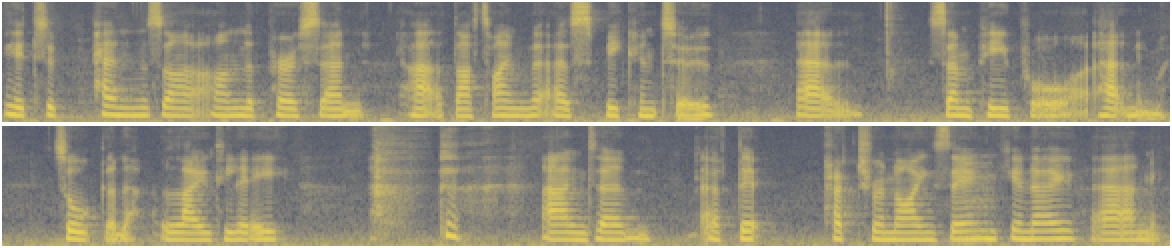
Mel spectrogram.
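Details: Woman, a stroke survivor whose stroke affected her right side and initially left her with no speech; aphasia after stroke.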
